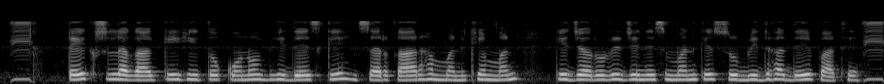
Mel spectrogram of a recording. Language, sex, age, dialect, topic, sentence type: Chhattisgarhi, female, 25-30, Western/Budati/Khatahi, banking, statement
